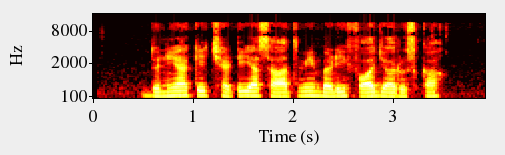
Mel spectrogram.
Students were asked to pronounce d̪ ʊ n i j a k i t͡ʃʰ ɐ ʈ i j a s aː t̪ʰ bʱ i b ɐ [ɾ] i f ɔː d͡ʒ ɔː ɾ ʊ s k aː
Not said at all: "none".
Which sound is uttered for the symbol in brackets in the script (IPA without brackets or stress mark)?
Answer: ɽ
